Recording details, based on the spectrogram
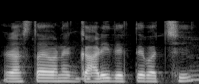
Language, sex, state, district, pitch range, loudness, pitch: Bengali, male, West Bengal, Cooch Behar, 140-150 Hz, -16 LUFS, 145 Hz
